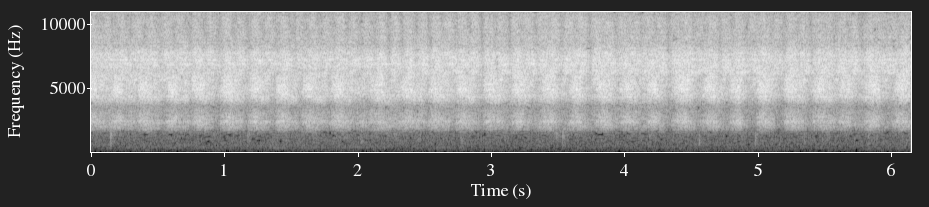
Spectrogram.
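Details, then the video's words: Shrill, unbroken cicada buzz with a soft throbbing rhythm of roughly two beats per second, the sound sitting entirely in the high register over a quiet background. "Scintillating Cicadas"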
